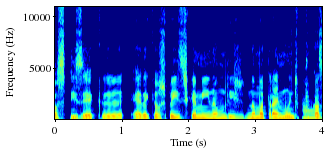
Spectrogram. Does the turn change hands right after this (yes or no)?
no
